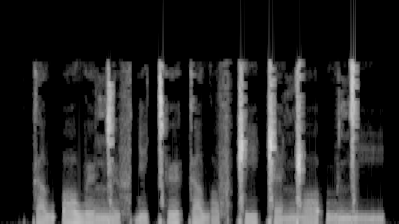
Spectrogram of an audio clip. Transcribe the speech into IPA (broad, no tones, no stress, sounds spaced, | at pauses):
k a w ʔ ɔ w ø ŋ͡ǀ ø f ɗ i ǀʰ ø k a w ɔ f ǁ i ǁ ɛ ŋ͡ǁ ɔ ʔ u ŋ͡ǀ i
